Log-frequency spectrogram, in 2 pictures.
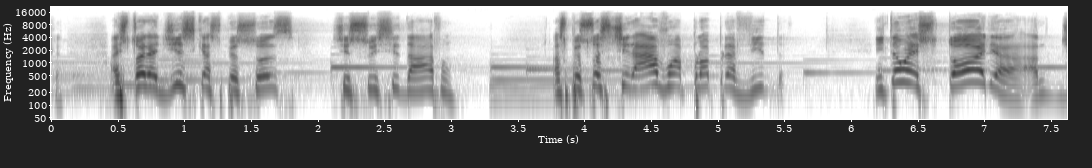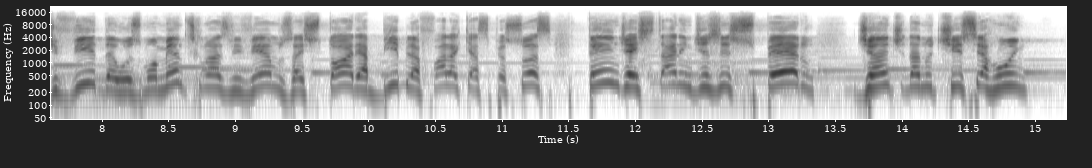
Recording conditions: large echoing room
